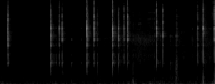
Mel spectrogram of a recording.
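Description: A wooden decorative container is tapped quickly and at medium speed, with its textured surface scratched, producing about fifteen sharp, dry, high-pitched clicks. The clicks die away almost instantly over a soft, faint background of scratching.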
